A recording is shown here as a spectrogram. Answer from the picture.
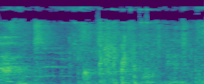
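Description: French bulldog giving a few short, soft whines, one rising briefly about a second in.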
